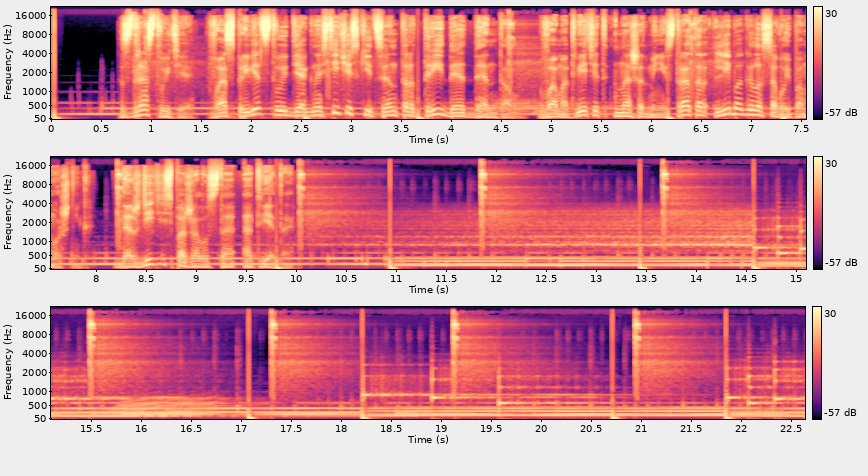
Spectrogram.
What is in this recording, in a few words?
ivr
